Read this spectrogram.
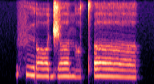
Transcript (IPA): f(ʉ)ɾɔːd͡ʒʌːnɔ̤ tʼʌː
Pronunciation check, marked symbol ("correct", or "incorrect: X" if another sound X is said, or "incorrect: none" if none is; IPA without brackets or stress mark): correct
